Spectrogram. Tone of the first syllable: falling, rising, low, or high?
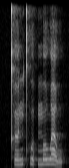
rising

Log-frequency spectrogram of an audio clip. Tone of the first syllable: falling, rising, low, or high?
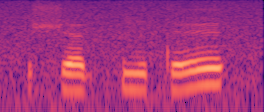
low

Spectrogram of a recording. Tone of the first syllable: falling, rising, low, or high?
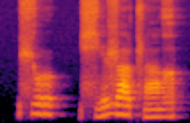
high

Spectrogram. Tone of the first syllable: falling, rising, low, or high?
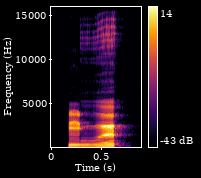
rising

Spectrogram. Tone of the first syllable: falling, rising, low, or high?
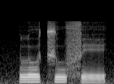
high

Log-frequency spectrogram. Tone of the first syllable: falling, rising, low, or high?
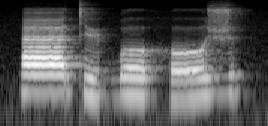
high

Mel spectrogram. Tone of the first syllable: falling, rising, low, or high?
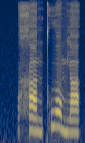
low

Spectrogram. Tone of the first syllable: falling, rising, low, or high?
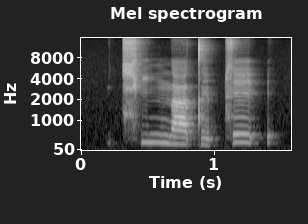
high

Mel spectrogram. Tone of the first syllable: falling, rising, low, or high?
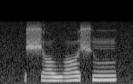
low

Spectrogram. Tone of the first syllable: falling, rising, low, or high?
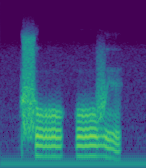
high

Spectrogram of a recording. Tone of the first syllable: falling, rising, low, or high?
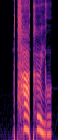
falling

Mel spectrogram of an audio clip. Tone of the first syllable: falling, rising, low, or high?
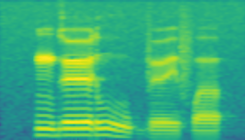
high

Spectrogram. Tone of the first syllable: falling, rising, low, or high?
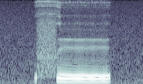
low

